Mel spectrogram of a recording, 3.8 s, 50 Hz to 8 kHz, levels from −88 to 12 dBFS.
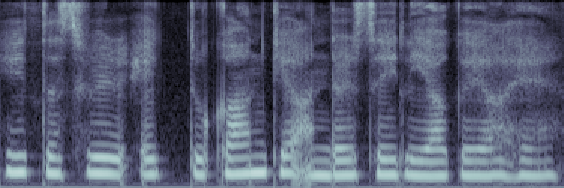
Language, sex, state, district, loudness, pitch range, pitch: Hindi, female, Arunachal Pradesh, Papum Pare, -14 LUFS, 185-215 Hz, 195 Hz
